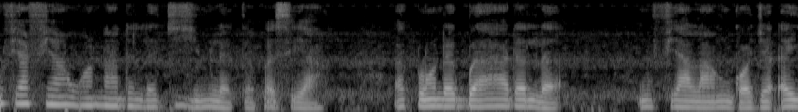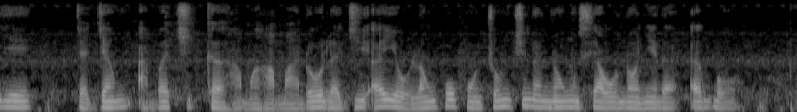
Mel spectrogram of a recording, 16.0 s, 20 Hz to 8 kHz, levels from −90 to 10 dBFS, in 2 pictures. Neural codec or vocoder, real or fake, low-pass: vocoder, 44.1 kHz, 80 mel bands, Vocos; fake; 7.2 kHz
